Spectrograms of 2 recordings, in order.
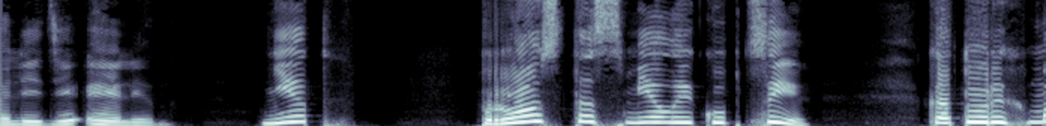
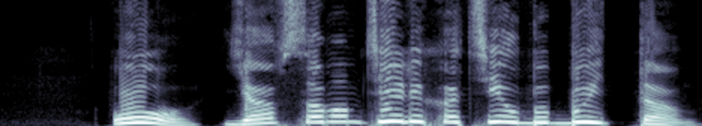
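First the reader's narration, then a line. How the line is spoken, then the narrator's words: Exclamation. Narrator (Russian): воскликнул Роберт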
